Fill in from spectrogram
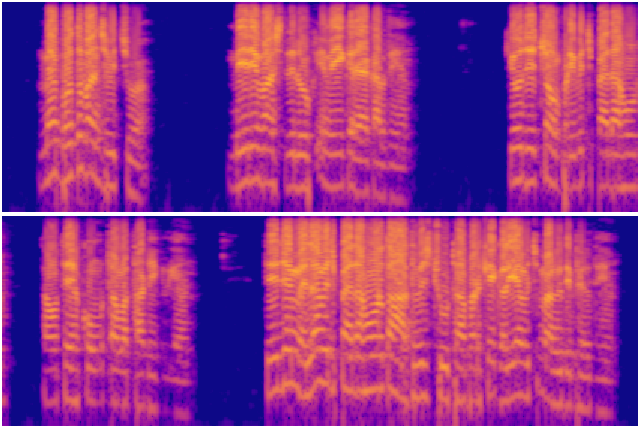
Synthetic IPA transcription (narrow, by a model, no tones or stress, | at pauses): mɛ̃ːbʊd̪ʋə̃nʃʋɪt͡ʃũːã̰ː | meːɾeːʋə̃nʃd̪eːloːkɪ̰ʋẽːiːkəɾjaːkəɾd̪eːɦən | kɪoːd͡ʒeːt͡ʃɔ̃ːpɽiːʋɪt͡ʃpɛːd̪aːɦoːɳ | t̪ãːʊt̪ʰːeːɦʊkuːmət̪ãːmət̪ʰːaːʈʰiːk̚d̪ɪjãːɦən | t̪eːd͡ʒeːmɛːlãːʋɪt͡ʃpɛːd̪aːɦoːɳt̪ãːɦəɾt̪ʰʋɪt͡ʃt͡ʃʰuːʈʰaːpʰəɽkeːɡəlɪjãːʋɪt͡ʃmãːŋɡd̪eːpʰɪɾd̪eːɦən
